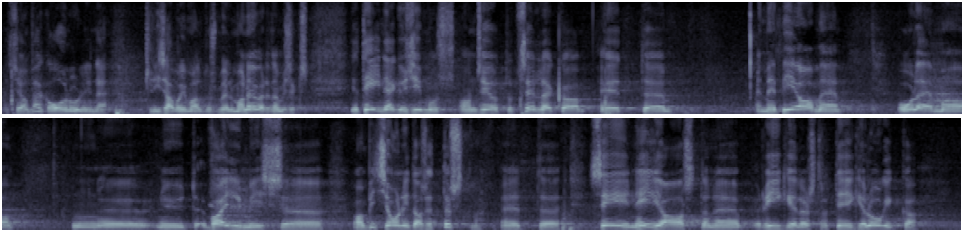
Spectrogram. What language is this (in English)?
Estonian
